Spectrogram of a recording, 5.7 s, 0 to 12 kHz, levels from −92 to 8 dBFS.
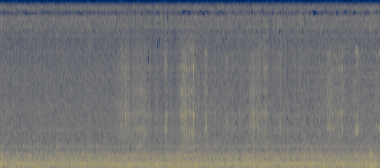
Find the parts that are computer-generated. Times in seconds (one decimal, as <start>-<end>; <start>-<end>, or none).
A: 1.9-2.7; 3.4-4.7

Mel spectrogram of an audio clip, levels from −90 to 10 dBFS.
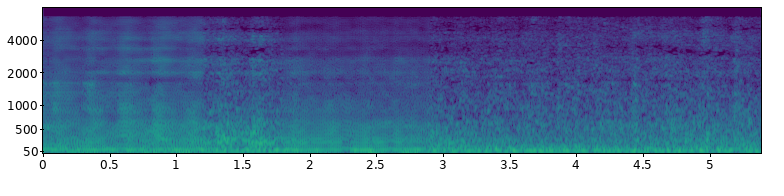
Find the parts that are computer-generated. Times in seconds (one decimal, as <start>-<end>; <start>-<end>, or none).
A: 0.0-1.2; 1.8-2.9

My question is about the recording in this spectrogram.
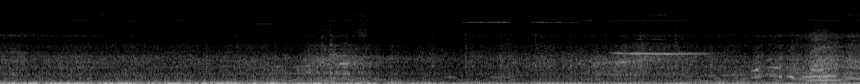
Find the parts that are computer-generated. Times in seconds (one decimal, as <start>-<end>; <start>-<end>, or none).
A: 0.0-2.3; 3.1-3.6; 4.4-5.8; 7.4-8.6

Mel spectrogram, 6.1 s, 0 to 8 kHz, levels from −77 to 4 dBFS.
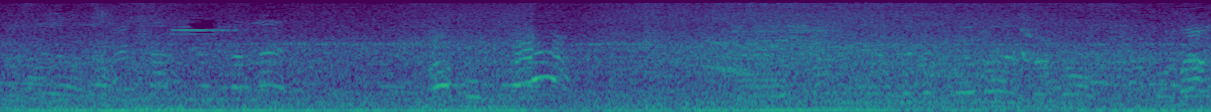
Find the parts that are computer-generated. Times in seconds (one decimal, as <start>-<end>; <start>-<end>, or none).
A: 2.0-2.6

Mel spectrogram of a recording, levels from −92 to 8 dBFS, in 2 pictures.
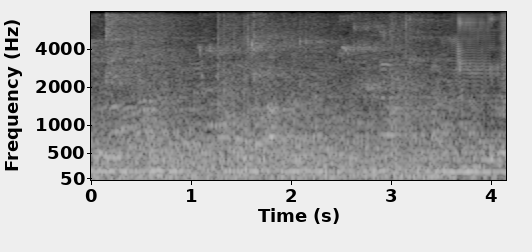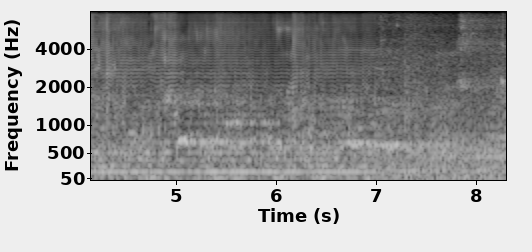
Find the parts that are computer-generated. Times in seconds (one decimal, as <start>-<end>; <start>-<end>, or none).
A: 3.6-7.0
